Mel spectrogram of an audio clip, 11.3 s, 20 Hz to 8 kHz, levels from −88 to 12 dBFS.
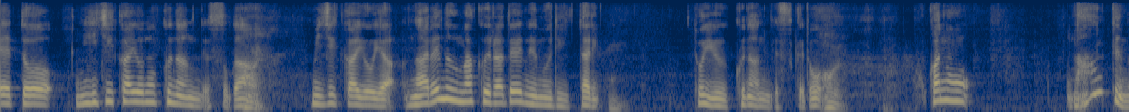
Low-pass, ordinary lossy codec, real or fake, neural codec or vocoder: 7.2 kHz; none; fake; codec, 44.1 kHz, 7.8 kbps, DAC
